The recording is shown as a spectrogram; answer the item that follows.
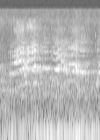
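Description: Faint voices over a steady low hum.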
